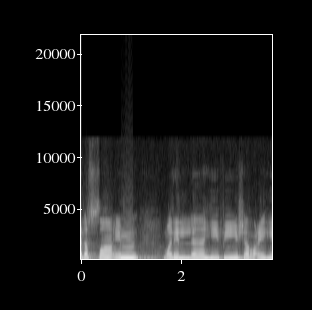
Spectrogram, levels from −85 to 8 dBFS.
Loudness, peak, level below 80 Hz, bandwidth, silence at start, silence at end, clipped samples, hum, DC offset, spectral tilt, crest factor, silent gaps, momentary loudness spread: -12 LUFS; 0 dBFS; -46 dBFS; 6 kHz; 0 s; 0 s; 0.7%; none; under 0.1%; -8.5 dB/octave; 12 dB; none; 8 LU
